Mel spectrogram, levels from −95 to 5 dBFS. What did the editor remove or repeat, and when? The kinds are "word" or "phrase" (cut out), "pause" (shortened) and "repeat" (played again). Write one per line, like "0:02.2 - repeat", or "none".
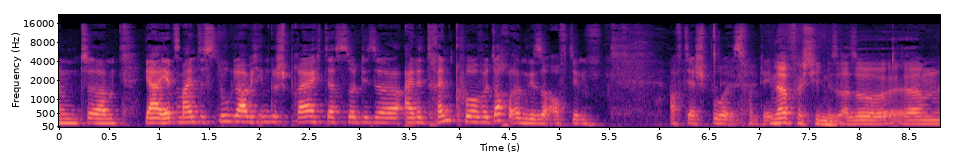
0:01.2 - word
